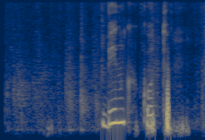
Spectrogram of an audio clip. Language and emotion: Russian, neutral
